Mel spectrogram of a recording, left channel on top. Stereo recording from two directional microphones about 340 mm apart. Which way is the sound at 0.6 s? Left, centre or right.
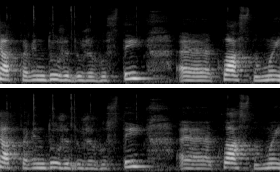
Centre.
